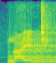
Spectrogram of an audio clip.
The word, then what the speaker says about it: knight: নাইট, KNIGHT, নাইট, that means Bir.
